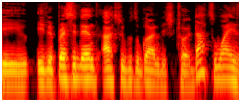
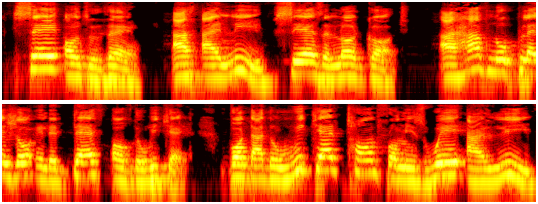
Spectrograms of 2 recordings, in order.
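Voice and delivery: slow, louder unison reading, every word spaced; louder group scripture reading; 4 semitones higher, 13 dB louder, slower than usual. Acted. Preacher leading the church in reading Ezekiel aloud, slow and louder. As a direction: read it out together slowly, in unison. Congregation reads together.

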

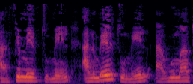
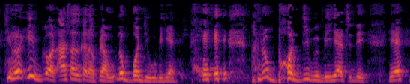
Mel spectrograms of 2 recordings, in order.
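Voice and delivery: normal talking voice

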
